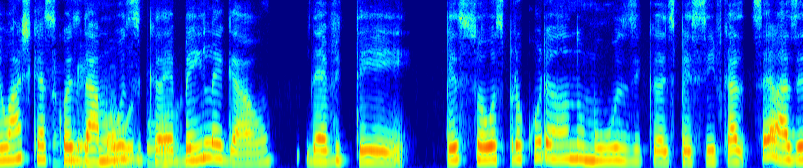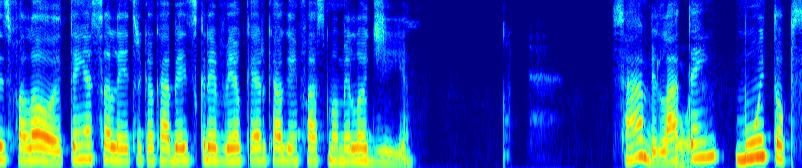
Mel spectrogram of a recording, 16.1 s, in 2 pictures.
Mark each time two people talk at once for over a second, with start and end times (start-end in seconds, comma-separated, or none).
0.5-1.9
